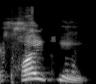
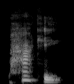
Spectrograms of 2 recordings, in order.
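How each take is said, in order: First: "Pikey" with long i as in pike; intended word. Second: "Packy" with a short a as in Pakistan; misheard word. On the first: Clearing up the mishearing, "Pikey" with long i. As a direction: say "Pikey" slowly, first vowel like "pie". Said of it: "I thought you said Packy". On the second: Explaining the misunderstanding, "Packy" with short a. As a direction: say "Packy" slowly, first vowel like "pack". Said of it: "I thought you said". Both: Shown as a demonstration.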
